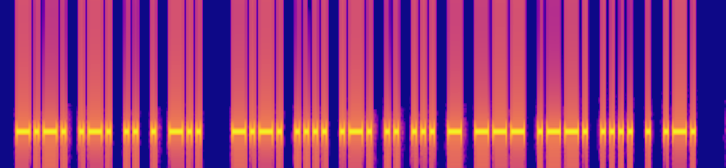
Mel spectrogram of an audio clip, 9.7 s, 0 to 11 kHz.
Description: Morse code, heard as a keyed tone, about 20 wpm, 600 Hz. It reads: CRIED CHRISTOPHER
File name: cw-books / winnie-the-pooh / winnie-20wpm-page-0108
